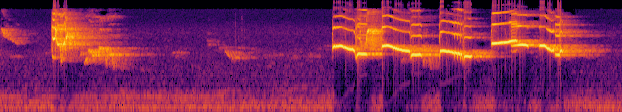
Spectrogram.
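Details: Morning song of an Oriental magpie-robin, used to prompt other birds to sing: after a brief rough note, a run of loud, clear, downward-sliding whistles in quick succession, with a constant low rumble behind.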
